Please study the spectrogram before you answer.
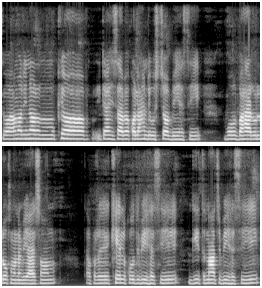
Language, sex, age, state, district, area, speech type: Odia, female, 30-45, Odisha, Kalahandi, rural, spontaneous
